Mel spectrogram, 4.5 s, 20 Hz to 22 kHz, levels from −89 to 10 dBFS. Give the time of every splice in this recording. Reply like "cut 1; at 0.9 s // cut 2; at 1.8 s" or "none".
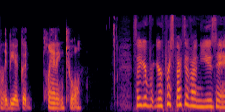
none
